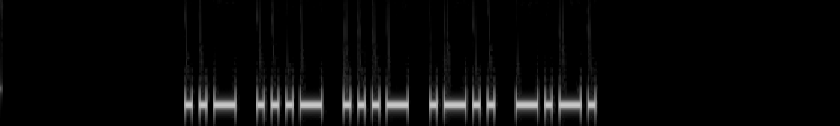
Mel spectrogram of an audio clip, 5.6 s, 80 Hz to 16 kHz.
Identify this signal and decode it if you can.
Morse code, heard as a keyed tone, about 25 wpm, 700 Hz. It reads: UVVLC
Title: Code Groups - 5 Letters - 25wpm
